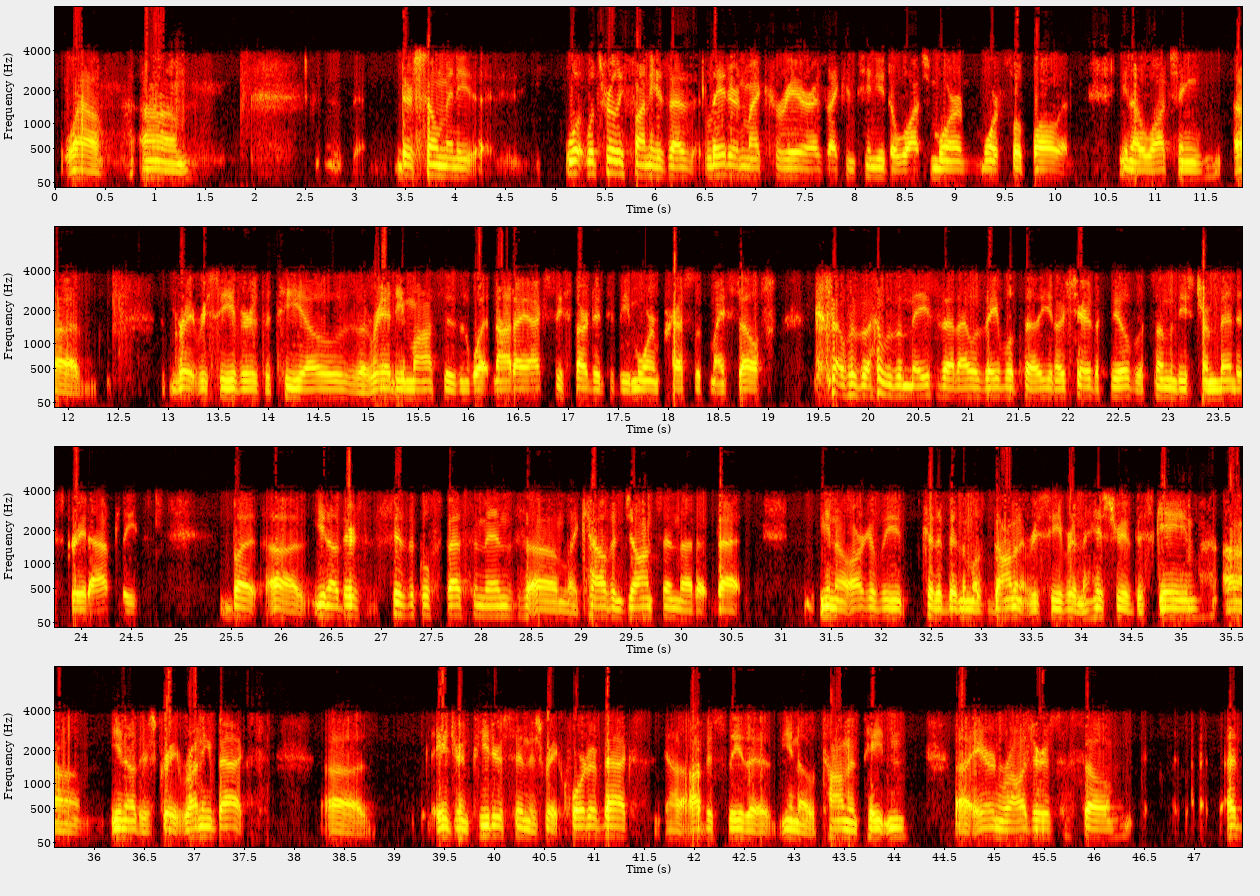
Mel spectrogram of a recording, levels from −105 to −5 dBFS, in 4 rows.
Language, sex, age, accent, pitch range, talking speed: English, male, 40-59, American, 105-125 Hz, 155 wpm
